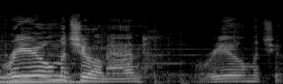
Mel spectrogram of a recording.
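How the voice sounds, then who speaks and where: Shouting in a whiny, put-on character voice, a man of medium pitch uses ordinary pitch variation, with audible echo and music in the background. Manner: whiny, shouting.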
